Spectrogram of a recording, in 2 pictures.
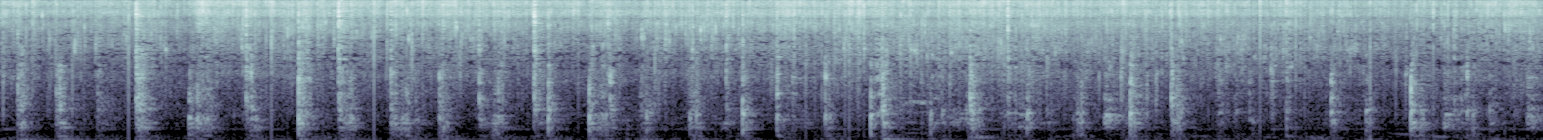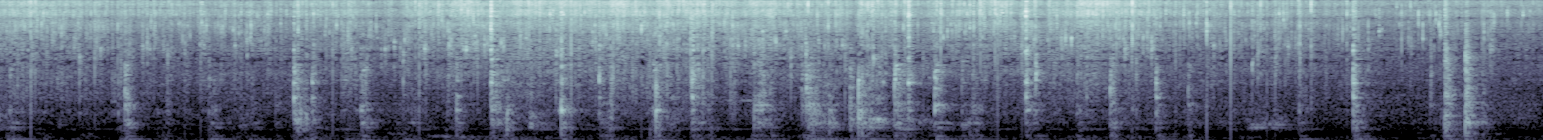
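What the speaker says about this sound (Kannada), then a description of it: "ಇದು ಶುಂಠಿನ ಫ್ರೈ ಮಾಡೋಣ ಸ್ವಲ್ಪ ಫ್ರೈ ಮಾಡೋಣ ಇದನ್ನು" Ginger frying in a little oil in a pan for chicken curry, a steady sizzle with repeated scraping and stirring strokes throughout, close and continuous with no talking.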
